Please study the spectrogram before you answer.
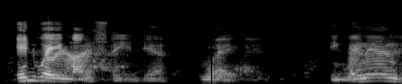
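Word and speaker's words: Yngwie: Ewing fucking Malmsteen. Actually, that's how you're supposed to say his name. Ingwe Malmsteen.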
